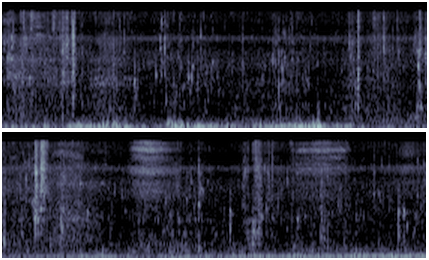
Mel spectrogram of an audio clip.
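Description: Low rumble of wind buffeting the microphone, gusting harder in the first three seconds and easing after, with scattered light clicks and taps.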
